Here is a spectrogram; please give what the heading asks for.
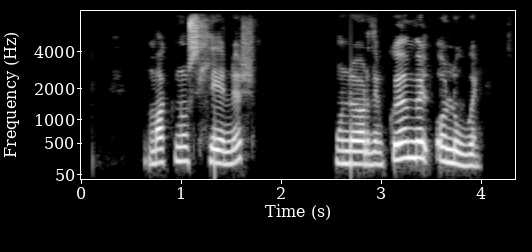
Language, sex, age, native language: Icelandic, female, 40-49, Icelandic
